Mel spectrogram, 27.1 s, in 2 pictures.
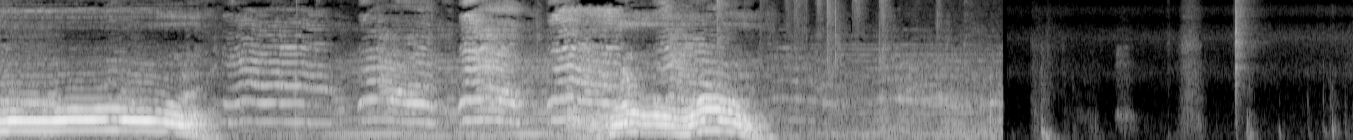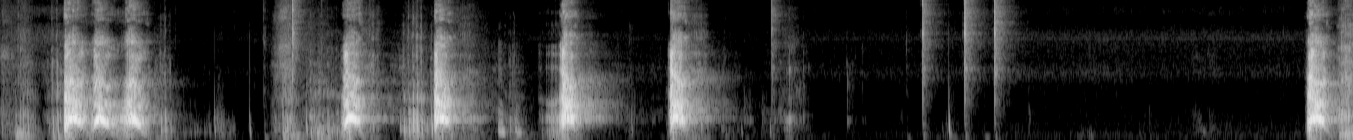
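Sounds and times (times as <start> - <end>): dog barking: 14.2 - 15.2, 16.9 - 18.3, 19.1 - 19.6, 20.2 - 20.7, 26.6 - 27.0.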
